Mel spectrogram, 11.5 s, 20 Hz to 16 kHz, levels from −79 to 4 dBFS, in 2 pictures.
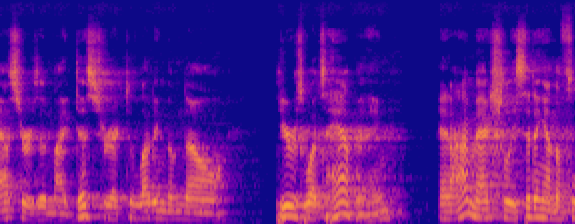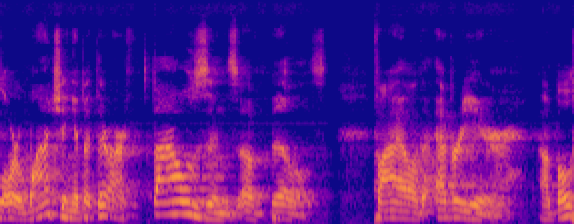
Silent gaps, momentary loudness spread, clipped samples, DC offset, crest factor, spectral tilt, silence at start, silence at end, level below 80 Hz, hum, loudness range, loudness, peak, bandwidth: none; 10 LU; under 0.1%; under 0.1%; 16 dB; -4 dB/octave; 0 s; 0 s; -56 dBFS; none; 3 LU; -21 LUFS; -4 dBFS; 16 kHz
